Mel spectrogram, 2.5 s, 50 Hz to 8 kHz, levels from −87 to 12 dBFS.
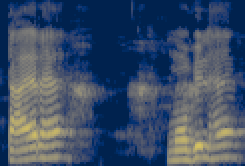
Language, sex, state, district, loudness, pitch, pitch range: Hindi, male, Bihar, East Champaran, -14 LUFS, 215 Hz, 175-225 Hz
